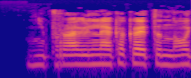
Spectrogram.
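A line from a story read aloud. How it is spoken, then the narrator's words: Sighing. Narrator (Russian): вздохнул Санька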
